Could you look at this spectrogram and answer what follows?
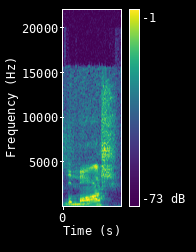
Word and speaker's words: Lamech: you go down cain's lineage i'm going to mispronounce that name but it's lamash it means defiant so you have a dedicated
